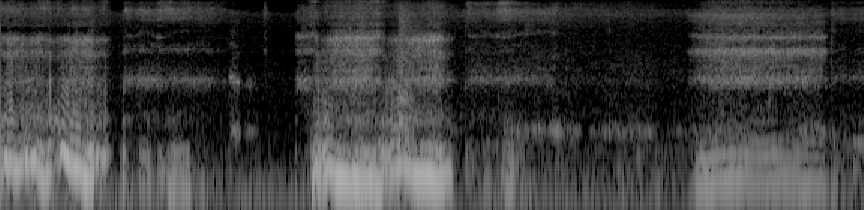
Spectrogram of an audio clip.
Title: snoring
